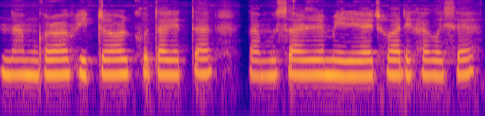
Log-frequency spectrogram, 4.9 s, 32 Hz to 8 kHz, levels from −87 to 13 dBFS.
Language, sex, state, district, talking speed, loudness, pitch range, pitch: Assamese, female, Assam, Sonitpur, 100 wpm, -14 LUFS, 230-235 Hz, 235 Hz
